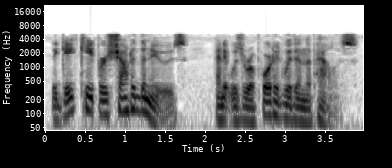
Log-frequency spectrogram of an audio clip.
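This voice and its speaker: A man's voice: extremely low pitch, big pitch swings, normal speed, gravelly, slightly rough. A man narrating a dramatized Bible audiobook in a scripted, dramatic storytelling style. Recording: dull, muffled audio.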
